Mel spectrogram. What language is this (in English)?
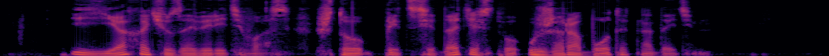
Russian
